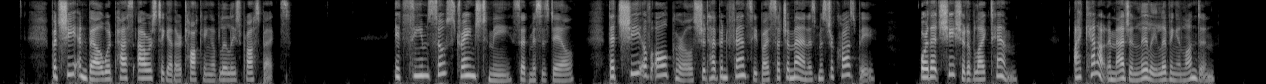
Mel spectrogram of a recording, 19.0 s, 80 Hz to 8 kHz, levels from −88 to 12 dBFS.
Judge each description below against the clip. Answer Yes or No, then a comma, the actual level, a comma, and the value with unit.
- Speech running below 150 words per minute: No, average, 160 wpm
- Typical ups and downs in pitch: No, wide, 6.3 semitones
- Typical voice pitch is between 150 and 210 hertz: No, high, 225 Hz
